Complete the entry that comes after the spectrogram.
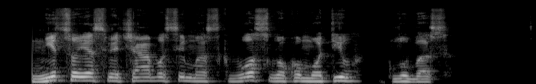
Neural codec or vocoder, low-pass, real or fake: none; 14.4 kHz; real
